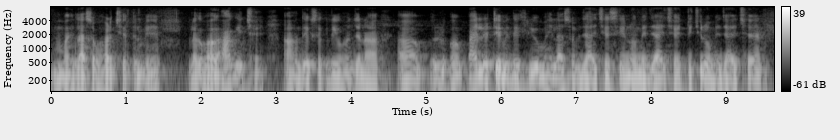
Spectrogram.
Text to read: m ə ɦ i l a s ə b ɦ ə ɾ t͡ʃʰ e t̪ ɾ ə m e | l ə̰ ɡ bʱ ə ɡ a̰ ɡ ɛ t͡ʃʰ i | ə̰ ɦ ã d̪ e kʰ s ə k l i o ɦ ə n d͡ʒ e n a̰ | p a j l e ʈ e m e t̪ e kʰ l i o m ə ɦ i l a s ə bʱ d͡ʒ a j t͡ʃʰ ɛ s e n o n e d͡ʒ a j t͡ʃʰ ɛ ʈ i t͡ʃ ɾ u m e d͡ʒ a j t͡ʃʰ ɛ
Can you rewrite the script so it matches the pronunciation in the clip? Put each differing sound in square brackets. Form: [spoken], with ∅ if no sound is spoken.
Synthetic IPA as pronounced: m ə ɦ i l a s ə b ɦ ə ɾ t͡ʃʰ e t̪ ɾ ə m e | l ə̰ ɡ bʱ ə ɡ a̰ ɡ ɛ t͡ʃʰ [ɛ] | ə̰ ɦ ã d̪ e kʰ s ə k l i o ɦ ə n d͡ʒ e n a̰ | p a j l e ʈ e m e [d̪] e kʰ l i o m ə ɦ i l a s ə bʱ d͡ʒ a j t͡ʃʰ ɛ s e n o [m] e d͡ʒ a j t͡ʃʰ ɛ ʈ i t͡ʃ ɾ [o] m e d͡ʒ a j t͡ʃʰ ɛ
